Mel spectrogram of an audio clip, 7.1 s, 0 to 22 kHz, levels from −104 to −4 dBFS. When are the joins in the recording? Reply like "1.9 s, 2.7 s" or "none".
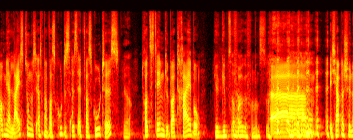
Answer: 1.4 s, 3.3 s, 4.6 s

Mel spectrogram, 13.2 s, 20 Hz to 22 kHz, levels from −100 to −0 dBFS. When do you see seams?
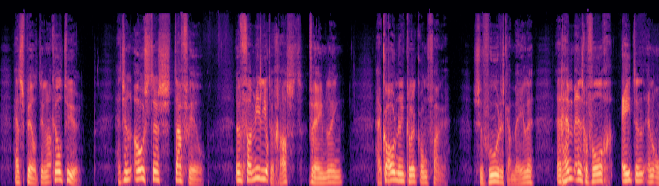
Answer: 1.0 s, 2.4 s, 5.3 s, 6.2 s, 7.6 s, 10.1 s, 11.2 s, 11.6 s

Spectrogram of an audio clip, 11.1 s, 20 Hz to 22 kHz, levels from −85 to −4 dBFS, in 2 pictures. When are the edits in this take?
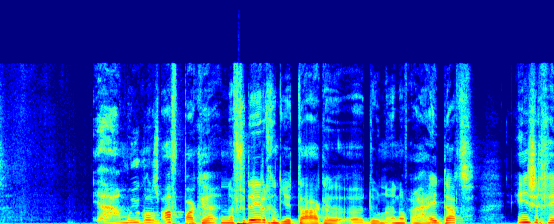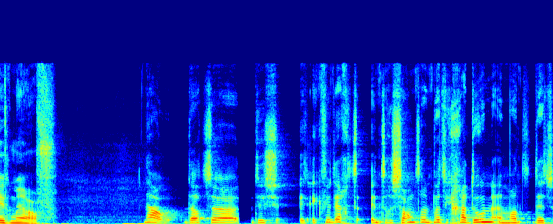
1.6 s, 2.2 s, 2.8 s, 4.1 s, 5.6 s, 7.9 s, 8.6 s, 9.9 s

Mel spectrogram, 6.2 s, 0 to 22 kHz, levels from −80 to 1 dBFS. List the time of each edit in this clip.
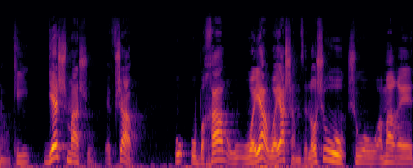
5.2 s

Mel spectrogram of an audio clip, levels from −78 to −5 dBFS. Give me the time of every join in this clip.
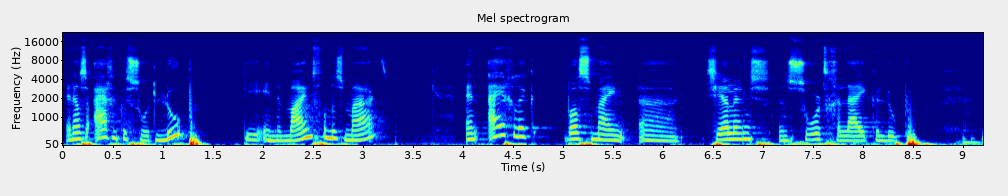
none

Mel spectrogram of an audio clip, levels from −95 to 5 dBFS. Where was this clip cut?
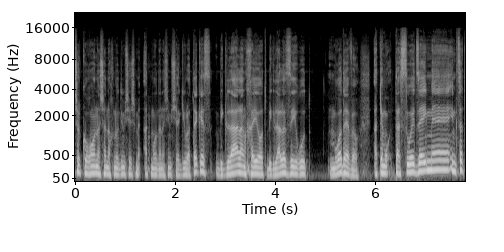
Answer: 5.9 s

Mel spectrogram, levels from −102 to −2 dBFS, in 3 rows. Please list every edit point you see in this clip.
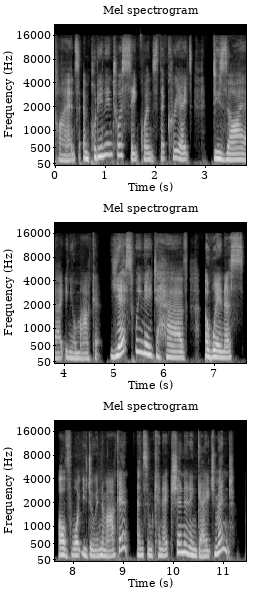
4.8 s

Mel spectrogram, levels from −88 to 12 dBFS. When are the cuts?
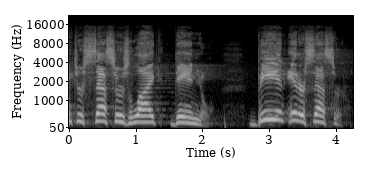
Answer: none

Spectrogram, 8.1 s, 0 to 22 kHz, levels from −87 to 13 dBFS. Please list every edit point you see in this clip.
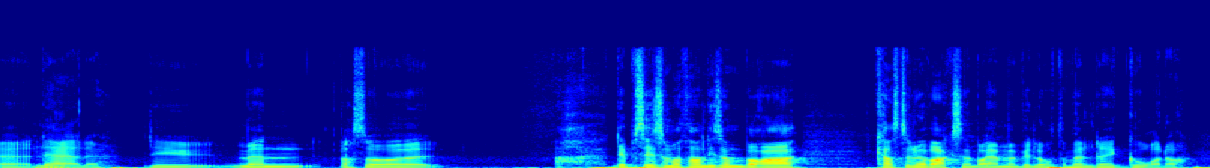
2.2 s, 6.6 s

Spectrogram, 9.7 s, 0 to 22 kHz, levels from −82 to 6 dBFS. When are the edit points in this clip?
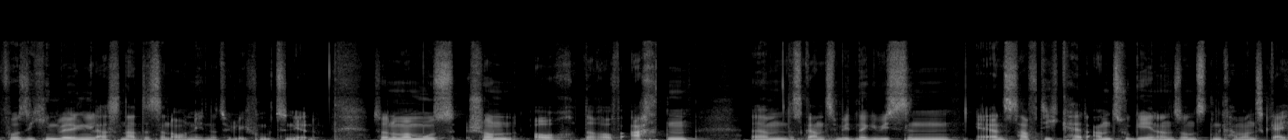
none

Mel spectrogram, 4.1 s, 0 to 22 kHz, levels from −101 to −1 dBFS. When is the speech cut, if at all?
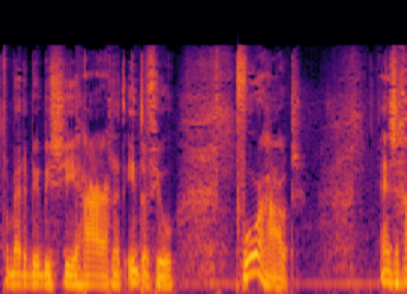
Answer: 1.1 s, 2.3 s

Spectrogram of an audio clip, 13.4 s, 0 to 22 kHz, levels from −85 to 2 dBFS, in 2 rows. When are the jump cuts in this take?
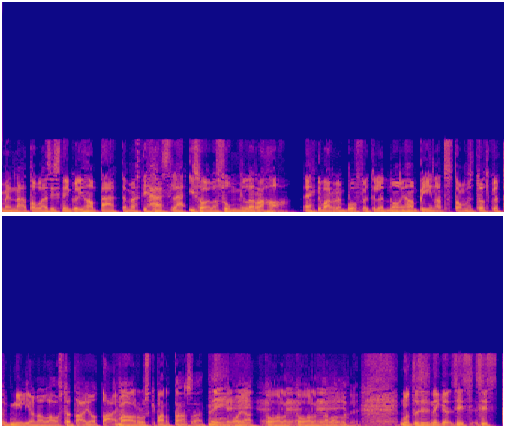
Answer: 4.2 s, 8.7 s, 9.7 s, 10.5 s

